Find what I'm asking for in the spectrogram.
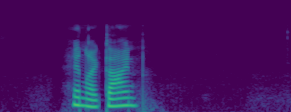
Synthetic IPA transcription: henʁaɡ̥̚d̥ɑ̈ɪn

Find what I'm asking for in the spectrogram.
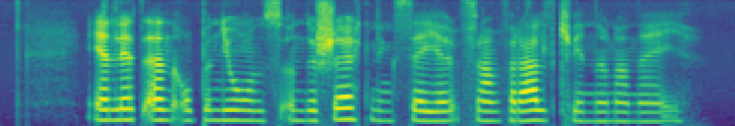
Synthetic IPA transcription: ʔeːnlɪt̪ɛnɔpɪnɪuːnsɵ̰nd̪əʂøːknɪŋsɛjːəɾfɾamfœɾalt̪̚kʰvɪnːʊɳanɛj

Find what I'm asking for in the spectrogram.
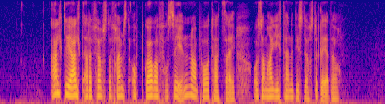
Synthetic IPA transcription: ʔɑlt̪iːɑlt̪æːʁd̪eːfœʁst̪ɔfʁɛmst̪ɔpɡ̥ɑːʋəʁfɔʁsiːnn̩hɑpʰoːt̪ʰɑt̪sæ̰ɪʔo̰ːsɔmhɑːʁjɪt̪hɛnːəd̪iːst̪œʁst̪əɡlḛːd̪əʁ

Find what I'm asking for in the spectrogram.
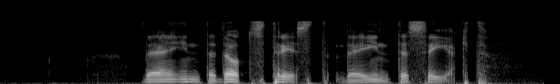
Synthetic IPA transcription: d̪ɛæɾɪnt̪əd̪œt̪st̪ʰɾɪst̪d̪ɛæɾɪnt̪əseːkt̪

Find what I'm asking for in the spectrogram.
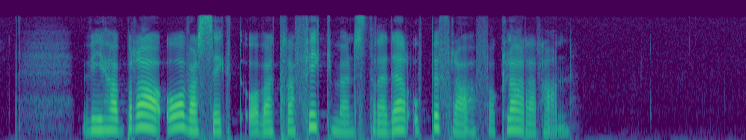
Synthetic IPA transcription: ʋiːhɑːbɾɑːʔoːʋəsɪkt̪ʰo̰ːʋəɾt̪ʰɾɑfɪkmœnst̪ɾəd̪æːɾʊpəfɾɑ̰ːfɔkʰlɑːɾəɾhɑ̰n

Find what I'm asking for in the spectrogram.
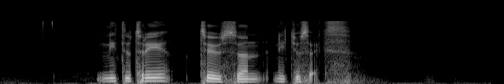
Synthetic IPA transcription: nɪt̪ːɪʊt̪ʰɾeː | t̪ʰʉ̟ːsənnɪt̪ːɪʊsɛ̰ks

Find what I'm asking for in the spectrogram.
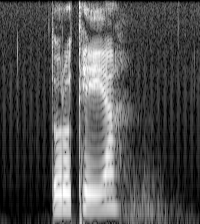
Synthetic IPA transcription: d̪̥ɔɾot̪ʰeːa

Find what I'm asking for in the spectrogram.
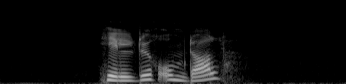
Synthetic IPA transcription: hɪld̪ʉʁʊ̰md̪ɑːl

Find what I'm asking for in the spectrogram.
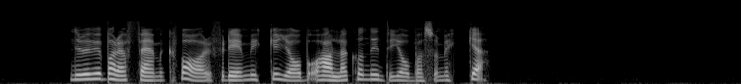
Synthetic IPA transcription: nʉ̟ːæɾvɪbɑːɾafɛmːkʰv̥ɑːɾfœɖɛæɾmʏkːəjɔbːɔ̰alːakʰɵnd̪əɪnt̪əjɔbːasɔmʏkːə̰

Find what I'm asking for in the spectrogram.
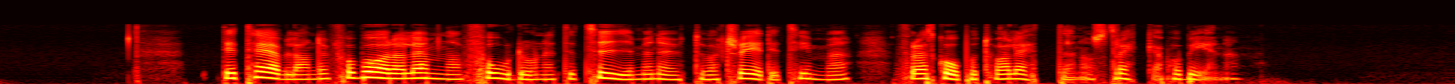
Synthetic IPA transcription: d̪̥ɪt̪ʰːɛːvland̪əfoːɾbɑːɾalɛmnafuːɖʊnɛt̪ːəʈʰiːəmɪnʉ̟ːt̪əɾvaʈʰɾeːd̪jət̪ʰɪmːə | fœɾat̪ɡoːpʰɔt̪ʰʊalɛt̪ːə̰nʔɔ̰st̪ɾɛkːa̰pʰɔbḛːnən

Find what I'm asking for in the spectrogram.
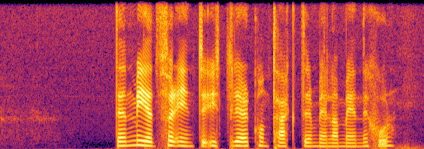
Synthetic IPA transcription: d̪̥ɛnmeːd̪fœːɾɪnt̪əʔʏt̪əɭɪɡaɾəkʰɔnt̪ʰakt̪əɾmɛlːanmɛnːɪɧʊɾ

